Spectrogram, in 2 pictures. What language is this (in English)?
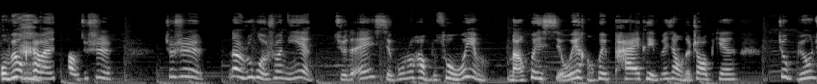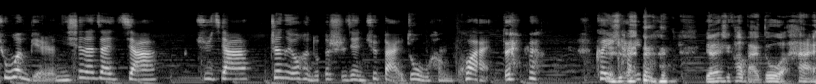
Chinese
